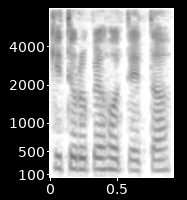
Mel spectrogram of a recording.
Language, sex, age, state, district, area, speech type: Marathi, female, 30-45, Maharashtra, Nagpur, rural, spontaneous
